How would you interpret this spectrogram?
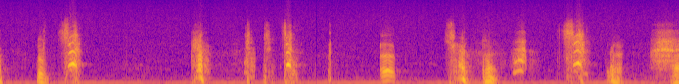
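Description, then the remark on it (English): A rapid run of loud sneezes after taking a pinch of snuff, roughly a dozen short explosive bursts, seemingly from two people trading sneezes back and forth, with brief pauses between them and a low steady hum underneath. “Do you sneeze? Yes, senora, three times. So do I.”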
